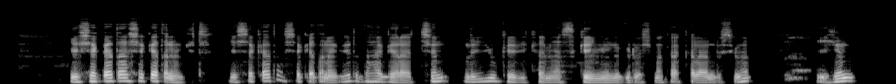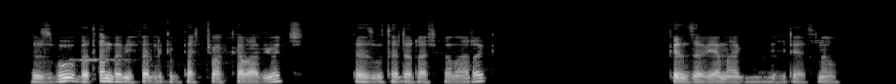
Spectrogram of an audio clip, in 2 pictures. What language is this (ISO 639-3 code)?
amh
